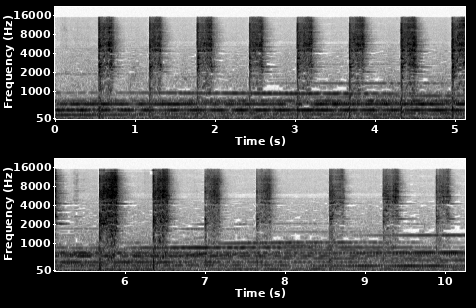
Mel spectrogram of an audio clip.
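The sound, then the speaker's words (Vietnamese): A butcher's knife is scraped against the edge of a plate to sharpen it. Many short, gritty, hissing strokes repeat in a steady, even rhythm over a quiet background. “cầm lên một con dao bầu. Ả mài vào cái cạnh đĩa, âm thanh nghe đến giận người.”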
